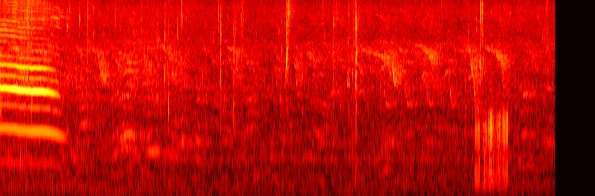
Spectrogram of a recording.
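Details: White cat giving one loud, clear, drawn-out meow at the start, with a harmonic, slightly falling tone. Faint bird chirps and outdoor ambience follow until the sound cuts off.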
